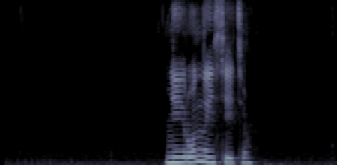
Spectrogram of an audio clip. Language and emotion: Russian, neutral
